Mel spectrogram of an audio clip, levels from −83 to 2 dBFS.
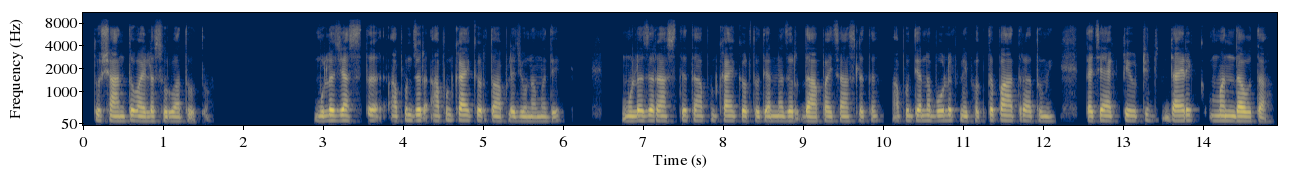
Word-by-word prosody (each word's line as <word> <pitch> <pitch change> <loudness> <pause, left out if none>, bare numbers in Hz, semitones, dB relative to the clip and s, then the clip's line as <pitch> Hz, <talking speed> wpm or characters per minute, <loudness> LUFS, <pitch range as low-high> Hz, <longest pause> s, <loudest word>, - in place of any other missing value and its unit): तो - - 0
शांत 135 -1 +1
व्हायला 135 -2 +3
सुरुवात 135 -1 -1
होतो. - - -10 1.3
मुलं 140 +2 +7
जास्त 150 0 0 0.3
आपण 140 +3 -4
जर 155 +1 +4 0.2
आपण 150 +4 -7
काय 155 -1 +5
करतो 140 - 0
आपल्या 130 0 0
जीवनामध्ये? 130 -1 -2 0.9
मुलं 140 +1 +4
जर 150 -1 +5
असते 140 0 -1
तर - - 0
आपण 140 +1 -6
काय 145 -1 +1
करतो, 140 -1 0
त्यांना 140 0 +1
जर 135 0 +1
दाबायचं 135 +1 +1
असलं 135 0 -5
तर 140 - -5 0.3
आपण 135 +2 -5
त्यांना 150 0 +2
बोलत 150 +1 0
नाही. 135 -2 -2
फक्त - - -1
पाहत 145 -2 +1
राहा 145 -2 +1
तुम्ही 135 -1 -3 0.4
त्याची 140 +2 +3
ॲक्टिव्हिटी 140 +1 -2 0.3
डायरेक्ट 150 +1 +2 0.2
मंदावता. 140 -2 +4
140 Hz, 155 wpm, -23 LUFS, 135-145 Hz, 1.3 s, मुलं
